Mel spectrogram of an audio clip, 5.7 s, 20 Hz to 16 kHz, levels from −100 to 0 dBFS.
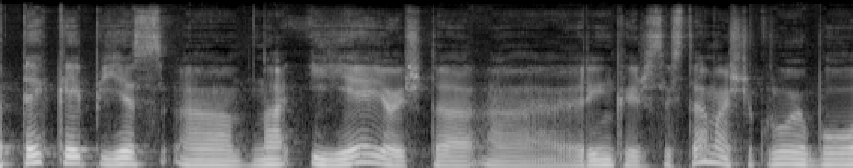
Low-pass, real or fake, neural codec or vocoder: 14.4 kHz; fake; codec, 44.1 kHz, 7.8 kbps, Pupu-Codec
